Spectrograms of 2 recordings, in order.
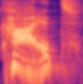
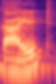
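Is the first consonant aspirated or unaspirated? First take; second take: aspirated; unaspirated. First: The first k has a strong puff of air. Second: The first k has no puff of air. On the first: The speaker calls it right. "Rightly pronounce করতেছি যে খেই" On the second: The speaker calls it wrong. "আমরা আগে বলতাম"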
